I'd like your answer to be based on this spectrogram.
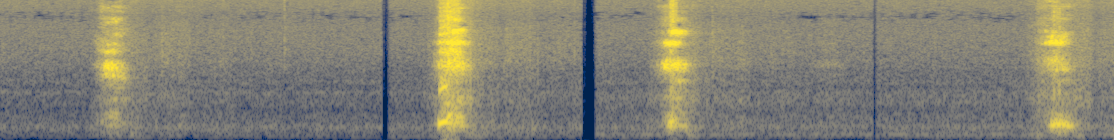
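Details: Four sharp, brief hiccups at irregular intervals over about five seconds in a quiet room, from hiccup bouts lasting hours after drinking soda after dinner; recurrent hiccups.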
